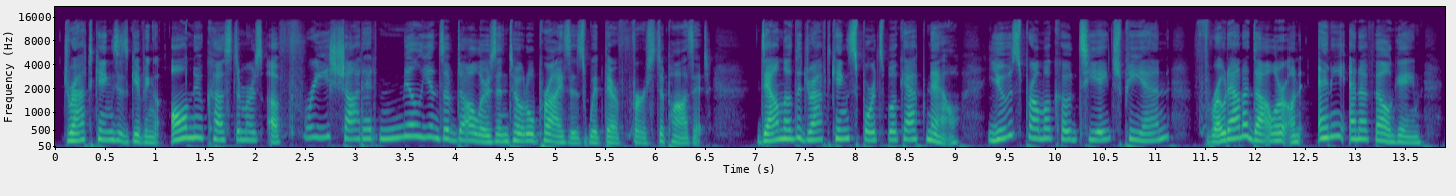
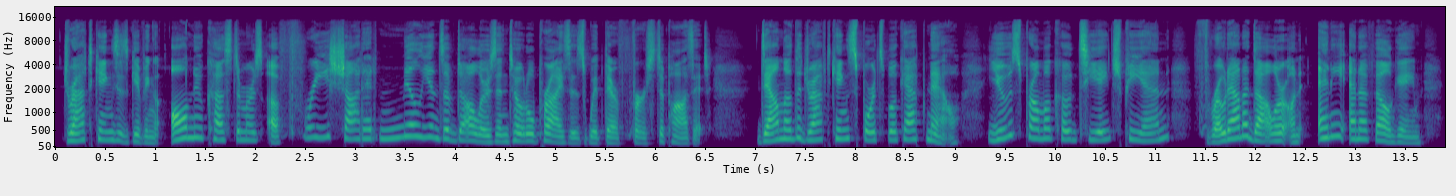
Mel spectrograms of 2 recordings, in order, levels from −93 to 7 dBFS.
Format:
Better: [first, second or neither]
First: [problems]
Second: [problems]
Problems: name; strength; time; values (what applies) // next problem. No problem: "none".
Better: first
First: none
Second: thin; somewhat; fading below 450 Hz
